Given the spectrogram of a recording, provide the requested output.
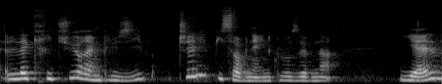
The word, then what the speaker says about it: iel: Różnice widać tylko na piśmie, w wymowie nie ma żadnej, niezależnie od pisowni i od liczby wymawiamy ten zaimek tak samo, czyli jel.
